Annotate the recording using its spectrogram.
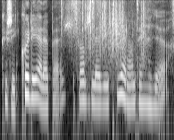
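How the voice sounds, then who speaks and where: Her voice has a dark, mellow tone at a medium pitch with ordinary pitch variation. The recording of this woman is very clean, dry and close, with a silent background and no echo. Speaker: podcast host. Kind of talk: personal reflective podcast monologue.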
